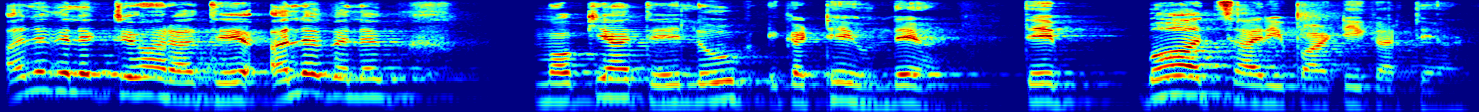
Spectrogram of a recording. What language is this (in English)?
Punjabi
